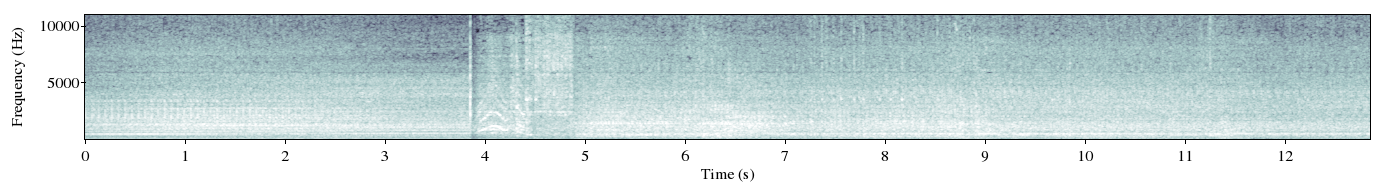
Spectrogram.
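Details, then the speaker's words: Car with a flat battery on a cold winter morning, jump-started with leads after the donor car ran at about 1,500 rpm for a couple of minutes. It catches after a brief crank and settles into a steady, even idle. "there's a big sigh of relief at last you're started"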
